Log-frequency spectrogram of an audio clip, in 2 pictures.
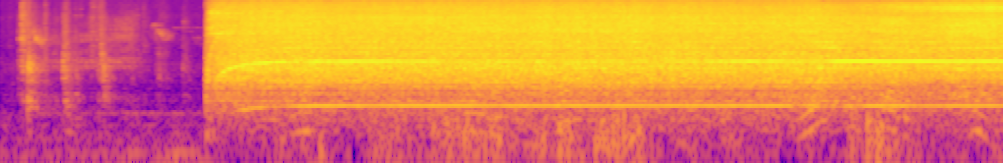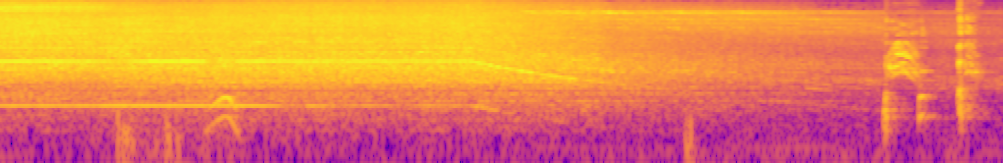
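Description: Large carpet vacuum cleaner's motor switched on about two seconds in, running with a loud rush of air and a steady high whine for about thirteen seconds: a test run showing the repaired machine works again. It is then switched off and winds down, its whine falling in pitch as it fades.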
